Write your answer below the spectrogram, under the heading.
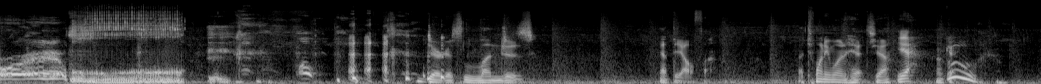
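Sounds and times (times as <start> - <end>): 
human voice imitating an enraged hoofed beast roaring: 0.0 - 1.9
snarling grunts: 0.0 - 2.4
laughter: 2.1 - 4.9
speech: 4.3 - 5.4, 6.6 - 7.3, 8.0 - 9.9.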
